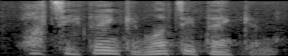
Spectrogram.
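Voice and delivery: hushed thought. Retold or imitated. Preacher recalling his anxious thoughts, hushed. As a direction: think it to yourself, barely aloud. Imagined thought while begging.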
